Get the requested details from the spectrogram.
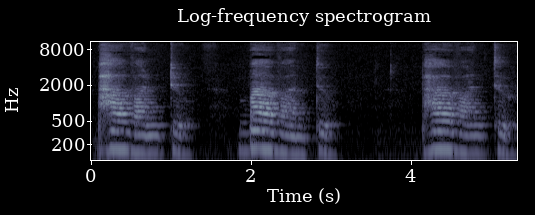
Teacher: There's a little little aspirated sound, a little breath with that ba sound.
